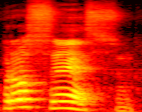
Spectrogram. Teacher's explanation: Tá muito claro que o R está presente nessa pronúncia, porque senão ia ficar possesso. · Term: encontro consonantal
